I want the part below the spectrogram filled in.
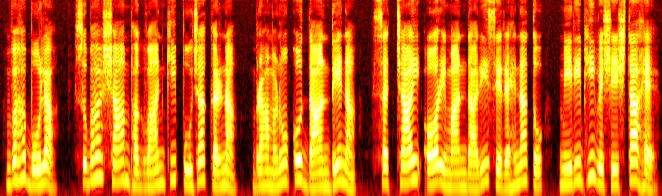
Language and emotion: Hindi, neutral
